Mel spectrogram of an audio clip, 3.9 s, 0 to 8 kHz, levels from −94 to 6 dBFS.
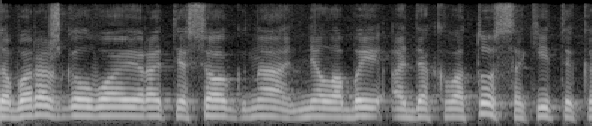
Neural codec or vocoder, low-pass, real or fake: none; 7.2 kHz; real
